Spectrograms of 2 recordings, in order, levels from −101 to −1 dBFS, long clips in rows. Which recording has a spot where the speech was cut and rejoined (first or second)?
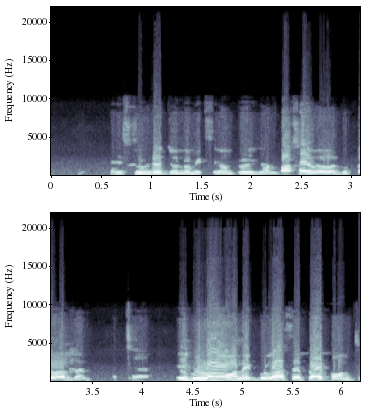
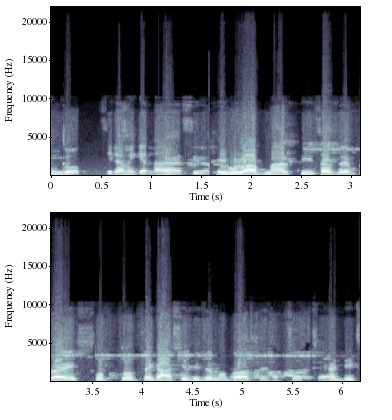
second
